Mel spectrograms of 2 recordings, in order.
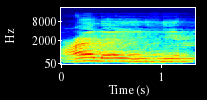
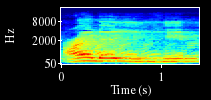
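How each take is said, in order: Both takes have the same delivery.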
